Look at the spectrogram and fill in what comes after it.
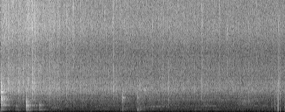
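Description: Minced garlic and ginger sizzling in hot oil in a non-stick wok (kadhai). A spatula scrapes the pan a few times in the first couple of seconds, then the sizzle carries on alone and slowly fades.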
